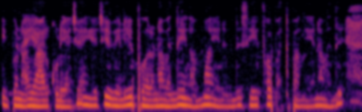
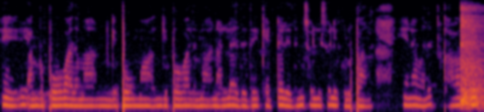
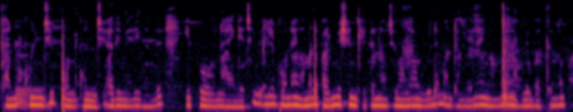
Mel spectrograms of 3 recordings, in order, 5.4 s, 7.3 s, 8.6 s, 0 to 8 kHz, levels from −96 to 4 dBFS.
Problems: low volume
